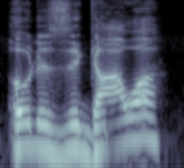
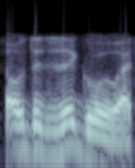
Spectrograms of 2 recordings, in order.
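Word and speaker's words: Odighizuwa: Cowboys D tackle, Osa, I don't know how to say the last, Odazigawa, I think. – It's Odazigwu, I think it is, but you know you're close.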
